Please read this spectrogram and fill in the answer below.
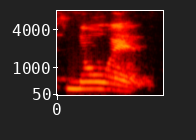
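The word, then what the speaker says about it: Noël: like the word is noel we'll put it on e and it comes the pronunciation goes no l no l we are going to get sound of both the vowels okay like that is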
